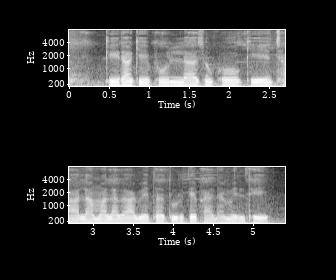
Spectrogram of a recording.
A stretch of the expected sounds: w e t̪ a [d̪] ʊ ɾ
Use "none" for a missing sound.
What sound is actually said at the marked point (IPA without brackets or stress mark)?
t̪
